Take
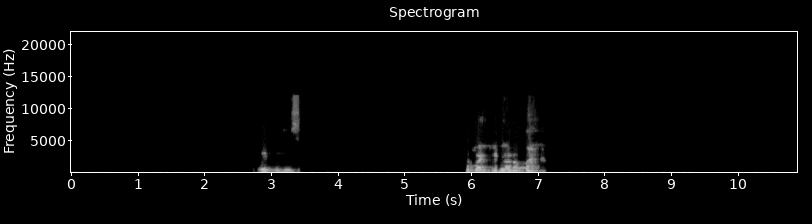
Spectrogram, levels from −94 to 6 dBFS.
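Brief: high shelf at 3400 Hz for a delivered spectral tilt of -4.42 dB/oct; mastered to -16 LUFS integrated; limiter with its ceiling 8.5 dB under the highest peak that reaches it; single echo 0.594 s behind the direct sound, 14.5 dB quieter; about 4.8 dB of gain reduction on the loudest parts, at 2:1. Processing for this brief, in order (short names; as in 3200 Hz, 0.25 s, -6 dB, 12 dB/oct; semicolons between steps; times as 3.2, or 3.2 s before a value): high shelf 3400 Hz -7 dB; compressor 2:1, threshold -27 dBFS; limiter -23 dBFS; echo 0.594 s -14.5 dB; gain +19.5 dB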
